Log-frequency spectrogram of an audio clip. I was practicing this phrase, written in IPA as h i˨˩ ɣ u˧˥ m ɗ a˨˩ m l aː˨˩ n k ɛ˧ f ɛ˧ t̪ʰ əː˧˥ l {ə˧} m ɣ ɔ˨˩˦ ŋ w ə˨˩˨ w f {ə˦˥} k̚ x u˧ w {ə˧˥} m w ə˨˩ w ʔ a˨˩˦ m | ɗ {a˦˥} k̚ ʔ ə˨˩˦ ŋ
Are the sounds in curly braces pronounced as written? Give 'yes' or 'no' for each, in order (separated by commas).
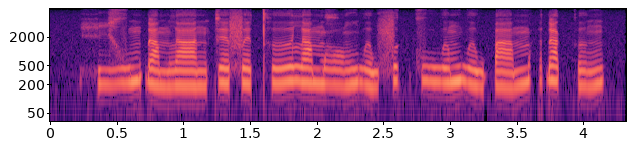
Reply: no, yes, yes, yes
